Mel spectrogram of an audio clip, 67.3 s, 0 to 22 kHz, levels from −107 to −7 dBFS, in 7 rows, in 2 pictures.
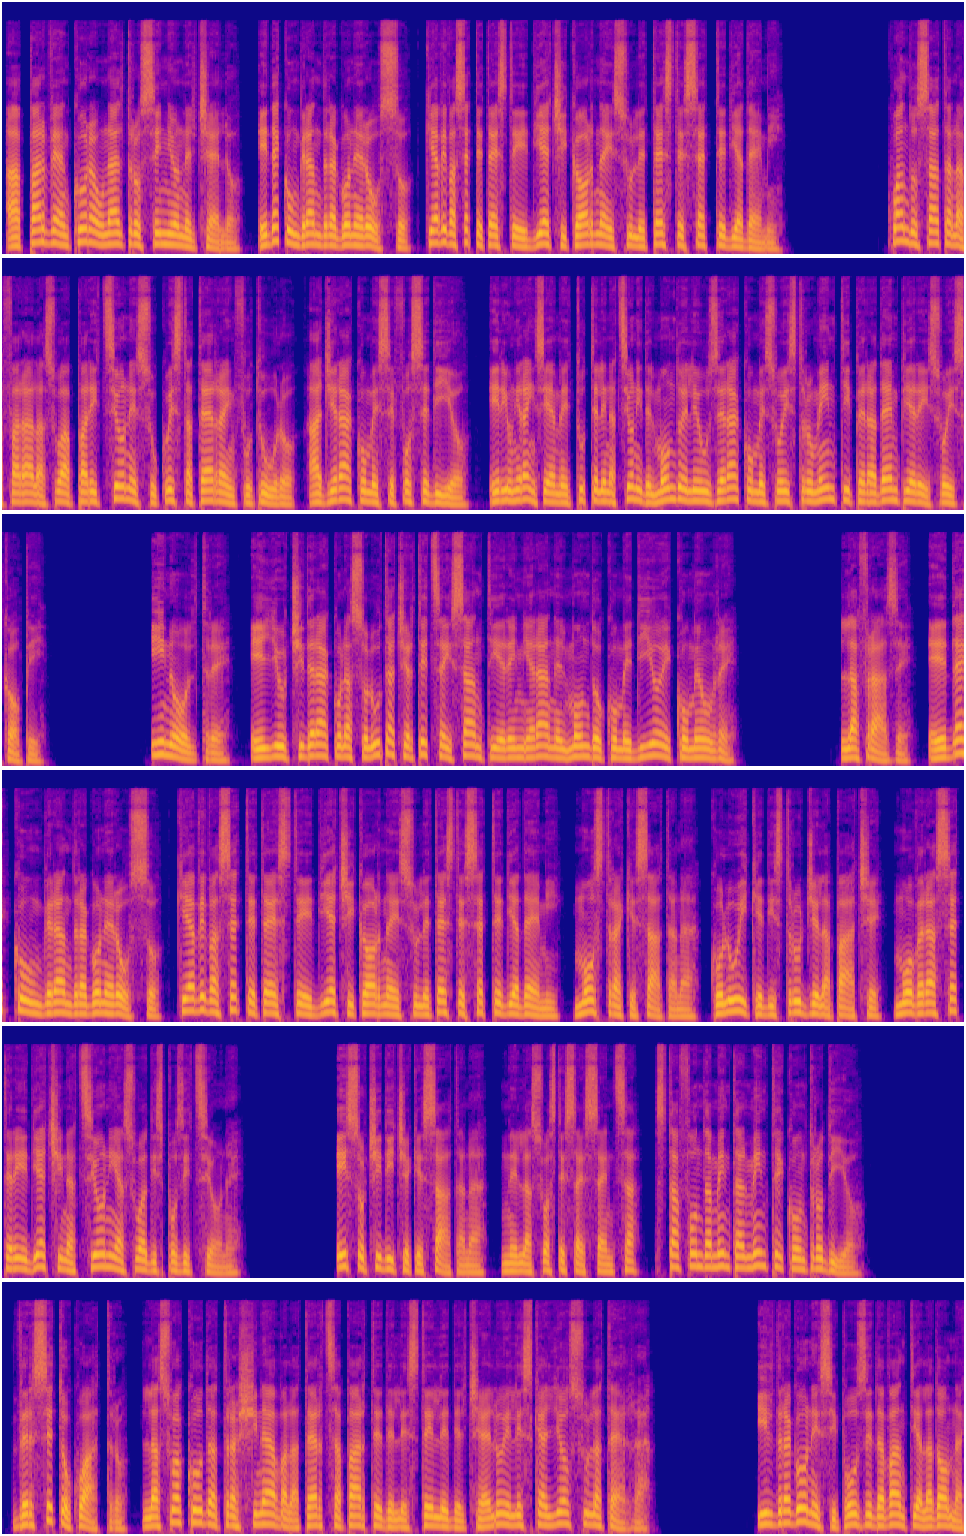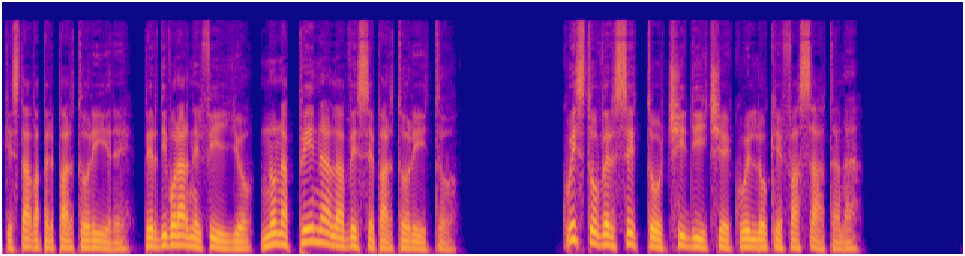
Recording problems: uneven, jittery; strongly; from 2.5 s to 1:05

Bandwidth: 16 kHz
